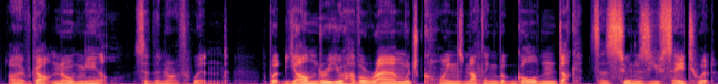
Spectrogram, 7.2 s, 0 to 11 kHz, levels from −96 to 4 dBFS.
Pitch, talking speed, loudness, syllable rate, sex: 105 Hz, 225 wpm, -21 LUFS, 4.9 syllables/s, male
